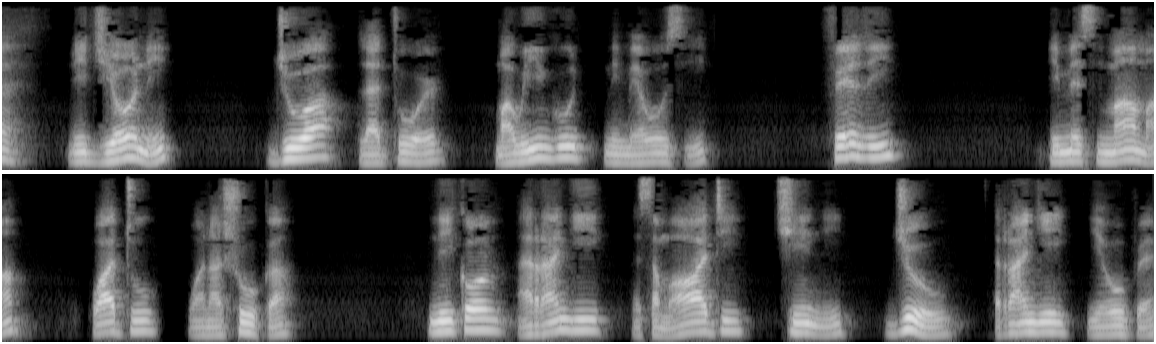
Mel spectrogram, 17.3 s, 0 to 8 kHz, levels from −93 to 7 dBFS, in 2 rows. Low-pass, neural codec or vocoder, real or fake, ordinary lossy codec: 7.2 kHz; codec, 16 kHz, about 1 kbps, DyCAST, with the encoder's durations; fake; MP3, 32 kbps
